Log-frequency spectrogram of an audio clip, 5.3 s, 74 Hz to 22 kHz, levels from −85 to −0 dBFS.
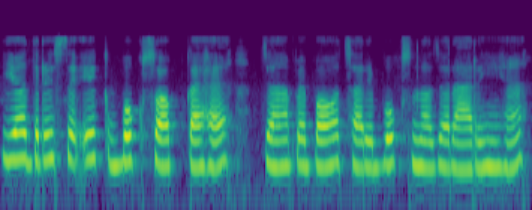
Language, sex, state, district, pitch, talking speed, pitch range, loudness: Hindi, female, Jharkhand, Garhwa, 255 Hz, 180 wpm, 245-280 Hz, -17 LUFS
